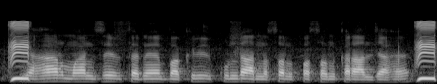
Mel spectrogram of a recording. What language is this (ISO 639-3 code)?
mag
